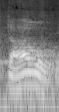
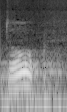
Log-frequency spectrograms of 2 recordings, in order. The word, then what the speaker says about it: Dao: Das berühmteste ist das Wort Dao oder Do, ja, japanisch ausgesprochen Do.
